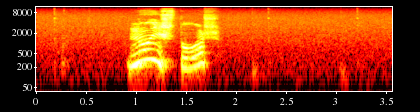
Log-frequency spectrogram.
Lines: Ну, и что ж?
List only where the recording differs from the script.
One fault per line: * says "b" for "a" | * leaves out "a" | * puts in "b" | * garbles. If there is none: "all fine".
all fine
